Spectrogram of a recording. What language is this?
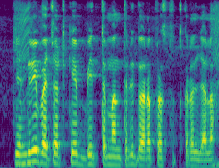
Bhojpuri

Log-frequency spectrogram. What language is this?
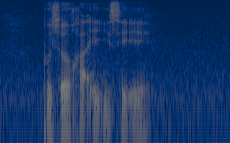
Tswana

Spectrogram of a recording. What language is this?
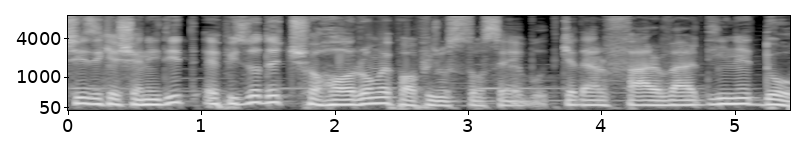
Persian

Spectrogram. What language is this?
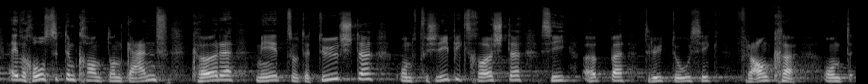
Swiss German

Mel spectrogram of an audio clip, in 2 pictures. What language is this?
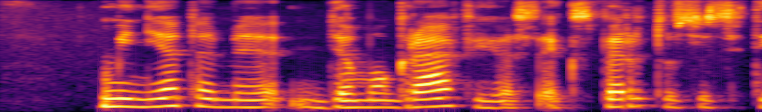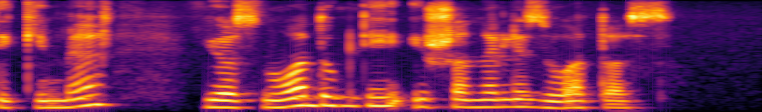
Lithuanian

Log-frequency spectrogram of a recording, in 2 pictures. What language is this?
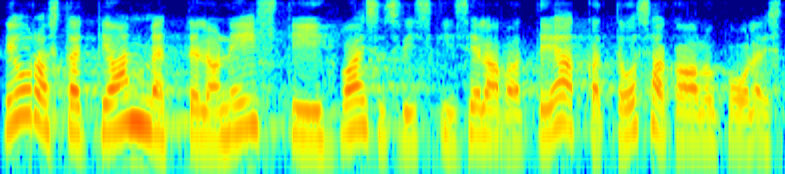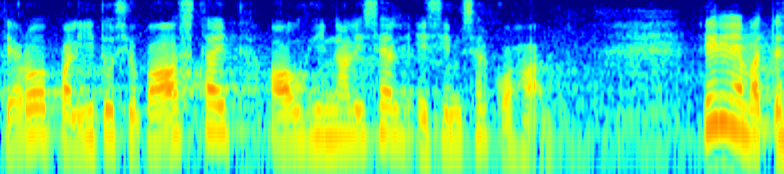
Estonian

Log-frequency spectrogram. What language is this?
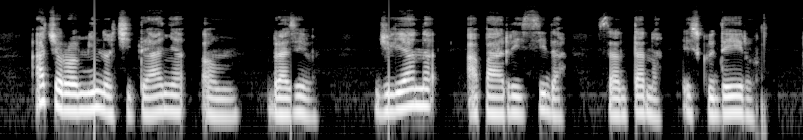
Igbo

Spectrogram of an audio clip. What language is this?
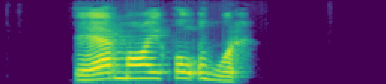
Western Frisian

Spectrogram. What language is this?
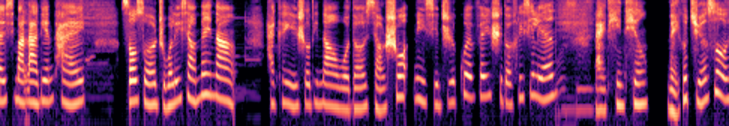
Chinese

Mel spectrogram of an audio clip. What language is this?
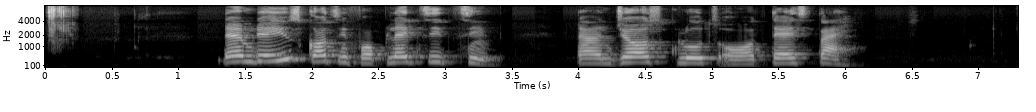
Nigerian Pidgin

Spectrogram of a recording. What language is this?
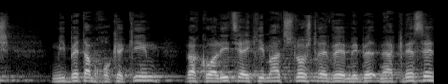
Hebrew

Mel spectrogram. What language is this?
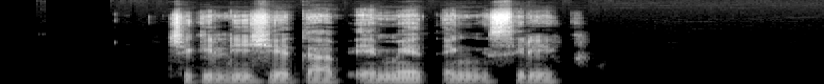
Kalenjin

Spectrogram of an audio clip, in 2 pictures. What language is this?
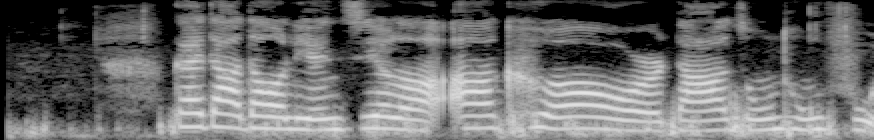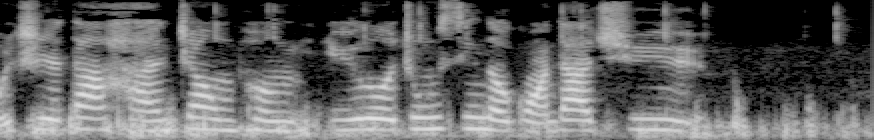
Chinese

